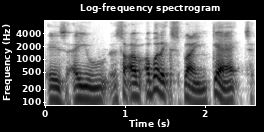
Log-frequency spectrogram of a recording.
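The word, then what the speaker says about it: Gight: Gecht Castle, pronounced Gecht. Gecht Castle is so I will explain. Gecht is spelt G-I-G-H-T, so you could say Geicht, but no, it's Gecht.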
